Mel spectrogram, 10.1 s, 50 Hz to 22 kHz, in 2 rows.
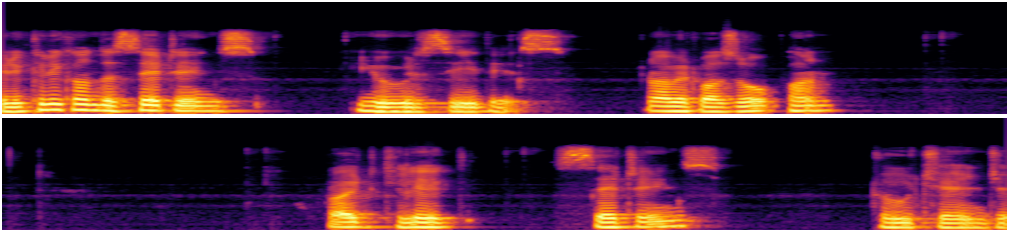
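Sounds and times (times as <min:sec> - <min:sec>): computer mouse clicking: 0:04.6 - 0:05.4, 0:06.2 - 0:06.6, 0:07.4 - 0:07.8.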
